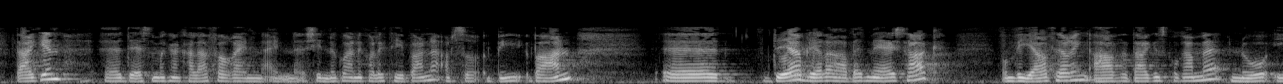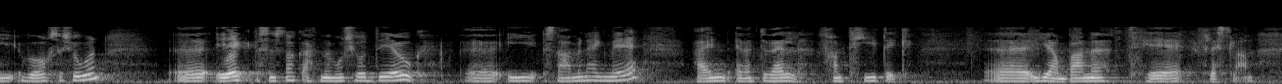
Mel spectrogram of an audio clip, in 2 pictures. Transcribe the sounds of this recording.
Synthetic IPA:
b̥æɾɡənd̪ɛsɔmːɛkʰɑnkʰɑlːɑfɔɾæɪnæ̰ɪnʃɪnːəɡoːɑnəkʰɔlɛk̚t̪ʰiːʋbɑːnəʔɑlsɔbyːbɑːn̩ | d̪æːɾblɪːʁd̪ɛɑʁbæɪd̪mɛæɪsɑːk | ɔmʋiːɑɾəfʰøːɾɪŋɑʋbæʁɡənspʰʁʊɡʁɑmːənoːʔɪʋoːʁsɛʃuːn | ʔɛɡsʏnsnɔkːɑ̰t̪mɛmɔʃoːd̪ɛɔːɡ | ɪsɑːmənhɛŋːmɛ | æɪnɛʋɛnt̪ʉɛlːfɾɛmt̪ʰiːd̪ɪ̰ɡ | jæʁnbɑːnət̪ʰɪlflɛst̪əlɑ̰nː

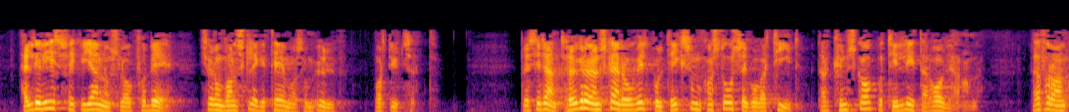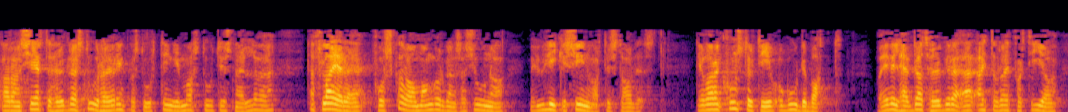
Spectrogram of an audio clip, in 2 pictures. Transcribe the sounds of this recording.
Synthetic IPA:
hɛld̪ɪʋiːsfɪkʋɪjɛnːɔmslɑːɡfɔɖɛː | ʃøːlɔmʋɑnskəlɪɡət̪ʰeːmɑsɔmʉlʋ | ʋɑɾt̪ʉːt̪sɛ̰t̪ | pʰɾɛsɪd̪ɛnt̪høːɡɾəœnskəɾæɪnɾoːʋɪlt̪̚pʰʊlɪt̪ʰɪksɔmkʰɑnst̪oːsɛɡoːʋəɾt̪ʰiːd̪ | d̪̥æɾkʰʉnskɑːpot̪ʰɪlːiːt̪æɾɑːʋjæ̰ːɾɑ̰nd̪ə | d̪̥æɾfɔɾɑnɑɾɑŋʃeːɾt̪əɦøːɡɾəæst̪uːɾhœʏɾɪŋpʰɔst̪uːɾt̪ɪŋɪmɑɾst̪ʰuːt̪ʰʉːsənɔɛlʋə | d̪̥æɾflæɪɾəfɔɾʂkɑɾəɔmɑŋːəɔɾɡɑnɪsɑʂjuːnɑɾ | mɛʉːliːkəsyːnʋɑ̰ɾʈt̪ʰːɪlst̪ɑːd̪əs | d̪̥ɛʋɑɾæɪnkʰʊnst̪ɾʉk̚t̪ʰiːʋɔɡuːd̪ɛbɑt̪ː | ɔɛɡʋɪlɦɛʋd̪əɑt̪høːɡəɾəæɾʔæ̰ɪt̪ɑːʋd̪æɪpʰɑɾt̪ʰiːɑ

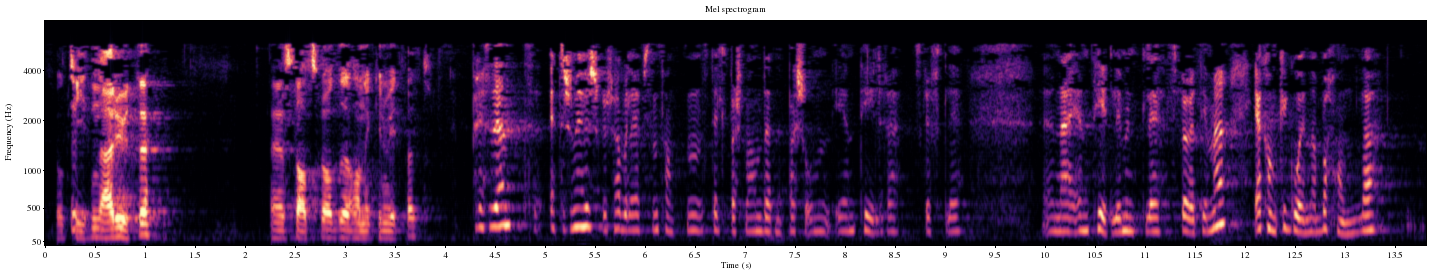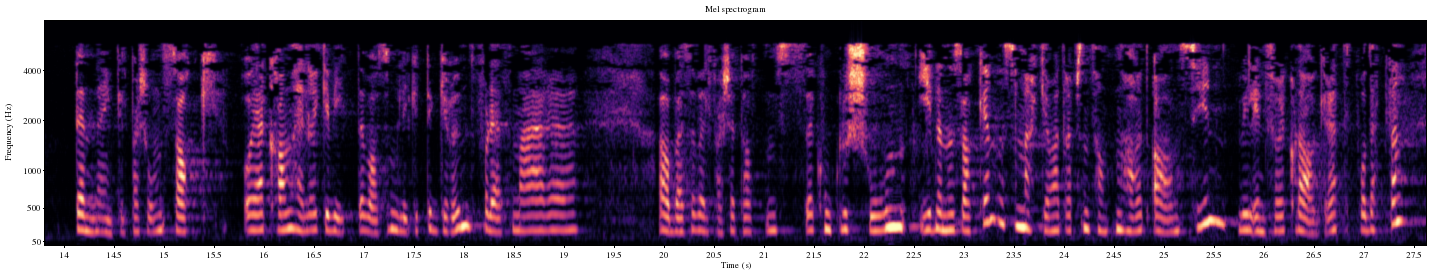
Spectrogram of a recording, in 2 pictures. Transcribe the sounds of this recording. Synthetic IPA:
ɔt̪ʰiːd̪n̩æɾʉːt̪ə | st̪ɑːt̪sɾoːd̪ɑnːɪkənʋɪt̪fɛlt̪ | pʰɾɛsɪd̪ɛnt̪ɛt̪ːəʂɔmjæɪhʉskəʂɔhɑʋɛlɾɛpɾəsnt̪ʰɑnt̪n̩st̪ɪlt̪spœʂmɔlɔmd̪ɛnːəpʰæʂuːnn̩ɪɛnt̪ʰiːd̪lɪɾəskɾɪft̪lɪ | næɪɛnt̪ʰiːd̪lɪmʉnt̪lɪspœɾət̪ʰɪlməjæɪkʰɑnɪkːəɡoːɪnːɔbəhɑnd̪lə | d̪̥ɛnːəɛŋkəlt̪pʰæʂuːnn̩ssɑːkʔɔjæɪkʰɑnɦɛlːəɾɪkːəʋiːt̪əʋɑːsɔmlɪɡːəʈɪlɡɾʉnːfɔɖɛsɔmæɾ | ɑɾbæɪd̪sɑʋɛlfæʂɪt̪ʰɑːt̪n̩s | kʰʊŋklʉʂuːnʔɪd̪ɛnːəsɑːkənɔsɔmæɾkəjæmæɪɑt̪ɾɛpɾəsnt̪ʰɑnt̪n̩ɦɑɾɛt̪ʰɑːnt̪syːnʋɪlɪnføːɾəkʰlɑːɡəɾɛt̪ːpʰɔd̪ɛt̪ːə

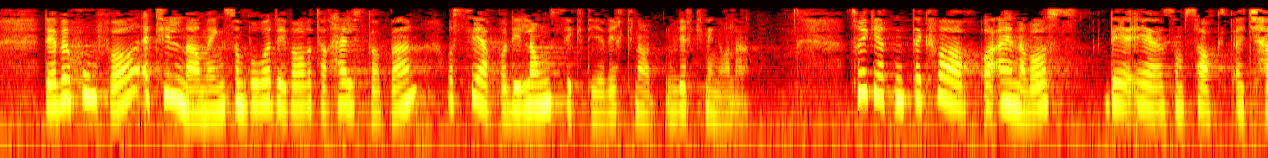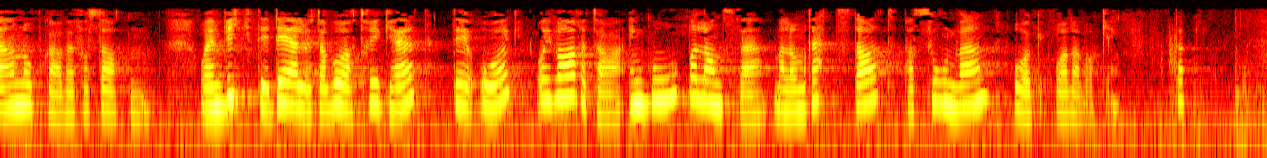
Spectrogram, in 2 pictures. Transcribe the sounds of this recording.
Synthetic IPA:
d̪̥ɛæbəhuːfɔɾæ̰ɪt̪ʰɪlnæʁmɪŋsɔmboːd̪əɪʋɑːʁət̪ʰɑːʁhɛlskɑːpənɔseːɾpʰɔd̪ɪlɑŋsɪkt̪ɪəɪʋɪɾknɪŋənə̰ | t̪ʰɾʏɡheːt̪n̩t̪ʰɛkʰʋɑːɾɔ̰ʔæɪnɑːʋɔs | d̪ɛʔæsɔmsɑkt̪ʰæ̰ɪnçæʁnəʊpɡɑːʋəfɔʁst̪ɑːt̪n̩ | ɔæɪnʋɪkt̪ɪd̪eːlʉːt̪ɑʋoːɾt̪ʰɾʏɡheːt̪d̪̥ɛæʔoːɡ | ɔɪʋɑːʁət̪ʰɑːæ̰ɪnɡuːbɑlɑnsəmɛlːɔmʁɛt̪st̪ɑːt̪pʰæʁsuːnʋæʁnoːɡoːʋəɾʋo̰ːkɪ̰ŋ

